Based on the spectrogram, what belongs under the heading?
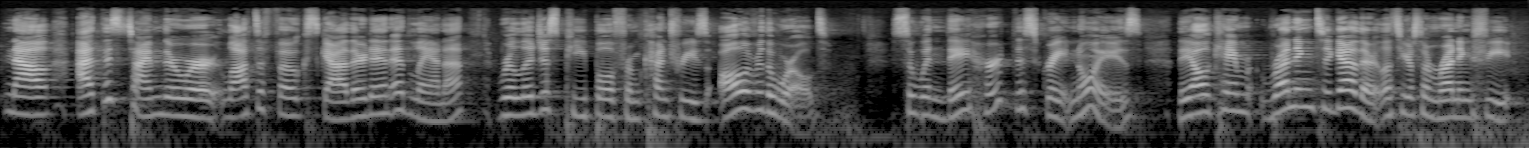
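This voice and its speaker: A woman's voice: on the high side, normal speed, slight background noise. A woman preacher telling a story to a congregation of all ages, inviting them to join in. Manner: animated, calls for audience participation. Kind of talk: interactive children's sermon storytelling. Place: church sanctuary.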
